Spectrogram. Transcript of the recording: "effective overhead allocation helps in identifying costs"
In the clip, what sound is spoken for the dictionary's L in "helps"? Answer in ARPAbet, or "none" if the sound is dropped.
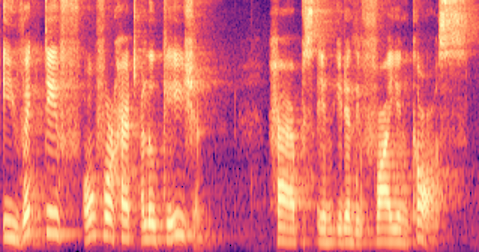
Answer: none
